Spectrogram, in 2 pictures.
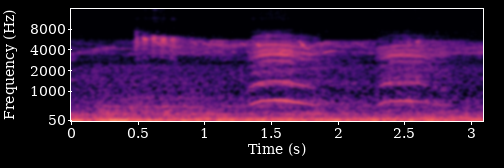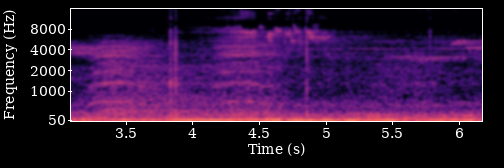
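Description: A crow cawing four times, about a second apart, each caw weaker than the last. Faint high chirps of small birds and a low background rumble run underneath.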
